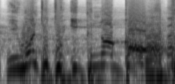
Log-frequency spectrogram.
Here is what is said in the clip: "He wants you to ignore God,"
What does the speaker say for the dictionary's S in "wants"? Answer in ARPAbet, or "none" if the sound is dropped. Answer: none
